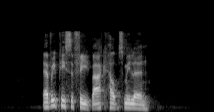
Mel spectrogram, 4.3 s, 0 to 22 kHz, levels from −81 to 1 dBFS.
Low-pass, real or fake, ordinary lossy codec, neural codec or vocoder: none; fake; none; codec, 16 kHz, 2 kbps, X-Codec, WavLM features, trained on Multilingual LibriSpeech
